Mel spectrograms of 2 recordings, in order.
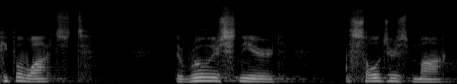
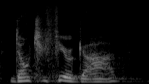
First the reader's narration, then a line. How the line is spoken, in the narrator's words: he said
